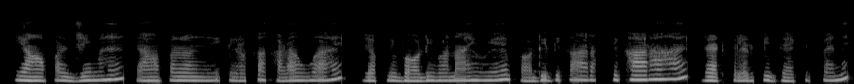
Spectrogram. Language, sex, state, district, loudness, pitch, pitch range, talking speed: Hindi, female, West Bengal, Kolkata, -32 LUFS, 185 Hz, 175-210 Hz, 180 wpm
